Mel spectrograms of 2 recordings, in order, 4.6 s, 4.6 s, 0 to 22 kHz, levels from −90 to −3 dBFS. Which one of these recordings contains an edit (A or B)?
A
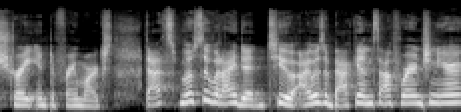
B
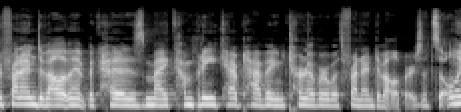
A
